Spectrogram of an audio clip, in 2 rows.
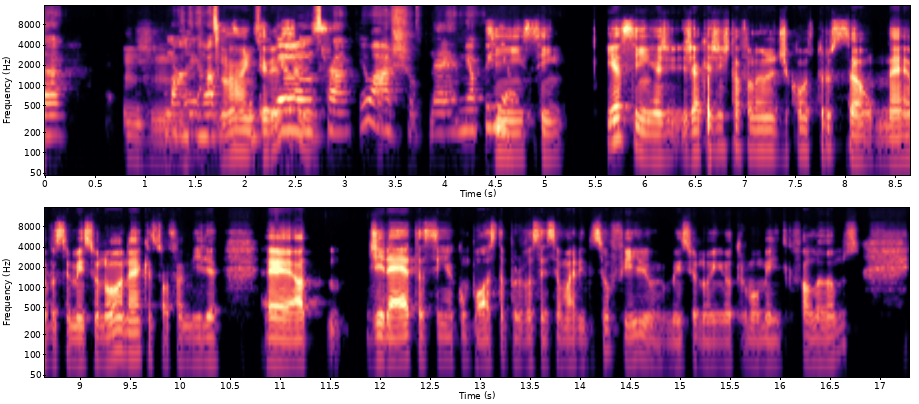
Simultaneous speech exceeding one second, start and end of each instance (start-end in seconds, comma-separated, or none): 1.2-2.9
